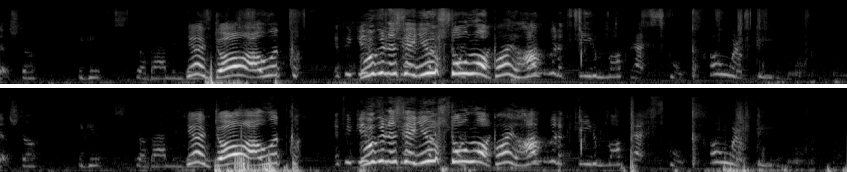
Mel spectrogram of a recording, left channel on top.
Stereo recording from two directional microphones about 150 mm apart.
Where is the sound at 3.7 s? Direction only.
15° left (ahead or behind).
